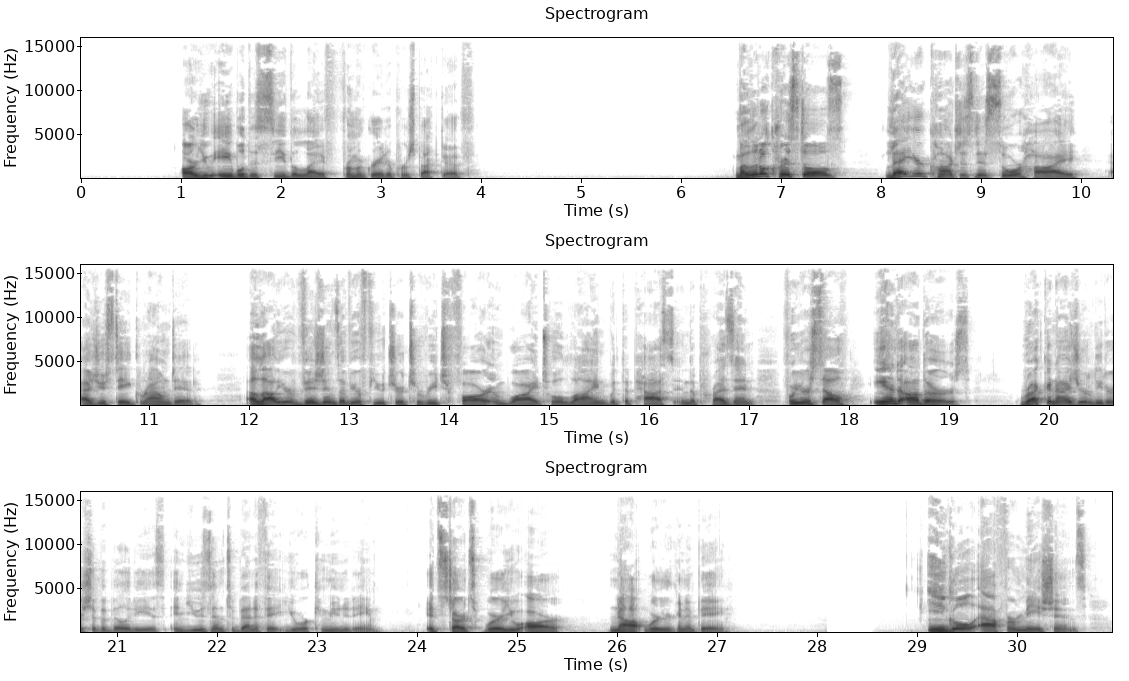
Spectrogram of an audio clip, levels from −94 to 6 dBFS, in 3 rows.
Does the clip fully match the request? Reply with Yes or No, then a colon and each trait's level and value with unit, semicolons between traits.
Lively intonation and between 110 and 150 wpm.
Yes: wide, 6.1 semitones; slow, 135 wpm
